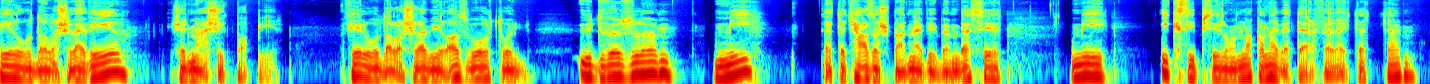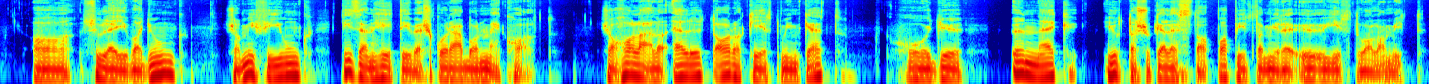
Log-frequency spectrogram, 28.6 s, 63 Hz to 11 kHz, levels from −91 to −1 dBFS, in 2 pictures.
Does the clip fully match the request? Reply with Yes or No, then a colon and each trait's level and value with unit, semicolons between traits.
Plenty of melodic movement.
Yes: wide, 5.8 semitones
